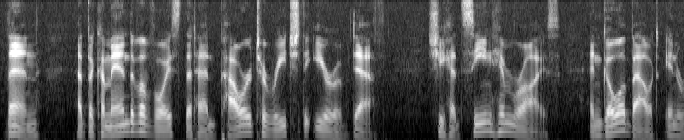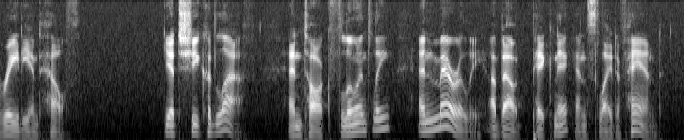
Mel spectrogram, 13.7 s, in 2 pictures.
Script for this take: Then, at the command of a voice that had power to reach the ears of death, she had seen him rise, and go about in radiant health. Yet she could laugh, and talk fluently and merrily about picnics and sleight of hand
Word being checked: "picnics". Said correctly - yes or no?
no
